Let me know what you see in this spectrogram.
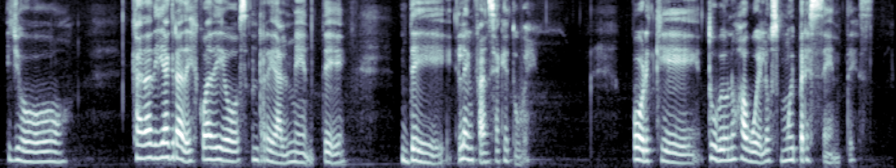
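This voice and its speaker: At a very slow pace with long, frequent pauses, a woman speaks in a dark, mellow tone at a medium pitch. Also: ordinary pitch variation. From Venezuela. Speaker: parenting coach. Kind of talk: casual interview.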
